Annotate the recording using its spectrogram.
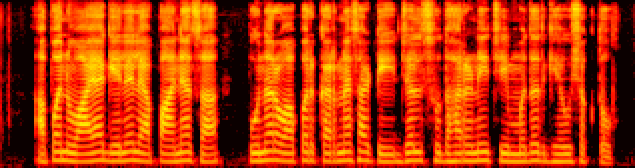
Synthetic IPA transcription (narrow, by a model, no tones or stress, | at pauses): a̰pəɳʋajaɡeleljapaɳjat͡sa | punəɾʋapəɾkəɾɳjasaʈiːd͡ʑəlsud̪ʱaɾɳet͡ɕiːməd̪əd̪ɡʱeuːɕəkt̪o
